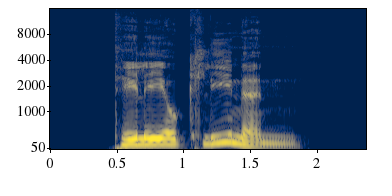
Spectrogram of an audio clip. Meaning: inflection of teleoklin: 1. strong genitive masculine/neuter singular 2. weak/mixed genitive/dative all-gender singular 3. strong/weak/mixed accusative masculine singular 4. strong dative plural
- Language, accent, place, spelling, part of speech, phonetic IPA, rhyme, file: German, Germany, Berlin, teleoklinen, adjective, [teleoˈkliːnən], -iːnən, De-teleoklinen.ogg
